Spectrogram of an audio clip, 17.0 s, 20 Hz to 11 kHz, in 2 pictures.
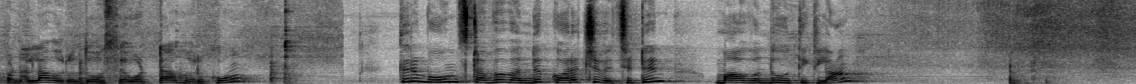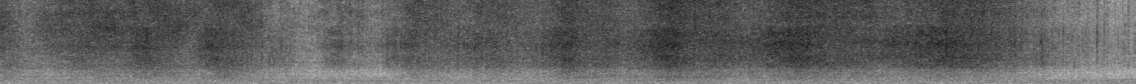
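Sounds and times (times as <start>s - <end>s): batter sizzling on a griddle: 6.6s - 17.0s.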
